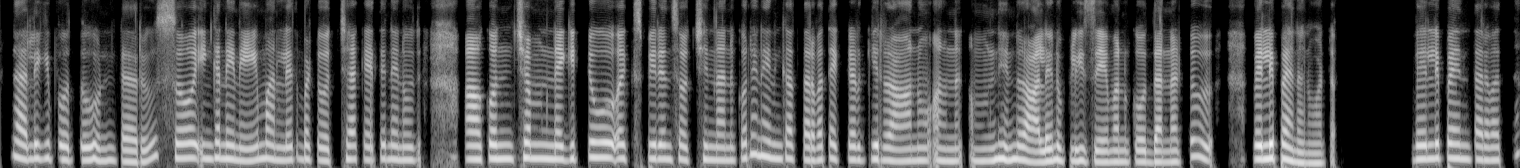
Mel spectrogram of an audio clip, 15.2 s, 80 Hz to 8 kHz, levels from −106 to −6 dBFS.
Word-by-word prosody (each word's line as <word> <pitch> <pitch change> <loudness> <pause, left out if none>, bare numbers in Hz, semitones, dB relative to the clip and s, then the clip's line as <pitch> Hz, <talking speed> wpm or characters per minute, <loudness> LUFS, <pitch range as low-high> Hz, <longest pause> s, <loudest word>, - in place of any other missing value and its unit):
నలిగిపోతూ 240 -3 -1 0.2
ఉంటారు. 200 -2 -2 0.2
సో, 255 - +1 0.2
ఇంక 245 +1 -1
నేనెం 225 0 +1
అనలేదు. 225 +1 -2
బట్ 235 -2 -4
ఒచ్చాకైతే 230 +1 -4
నేను 225 -1 -1 0.6
ఆహ్, 235 0 +5
కొంచెం 245 +1 +3 0.2
నెగిటివ్ 245 +3 +1 0.2
ఎక్స్పీరియన్స్ 240 0 -2
ఒచ్చిందనుకోని 225 +5 -2
నేను 270 -3 +1
ఇంకా 245 0 -1
తర్వాత 220 +2 -1
ఎక్కడికి 230 +1 -1
రాను 210 +1 0
అని 210 0 -2
హ్మ్. 205 0 -3
నేను 235 0 +3
రాలేను 200 +4 +3
ప్లీజ్ 205 -1 -1
ఏమనుకోవద్దు 190 0 -1
అన్నట్టు 195 +9 -4 0.6
వెళ్ళిపోయాననమాట. 205 -9 +4 0.9
వెళ్ళిపోయిన 245 0 +2
తర్వాత 225 0 -2
225 Hz, 115 wpm, -24 LUFS, 210-245 Hz, 0.9 s, ఆహ్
